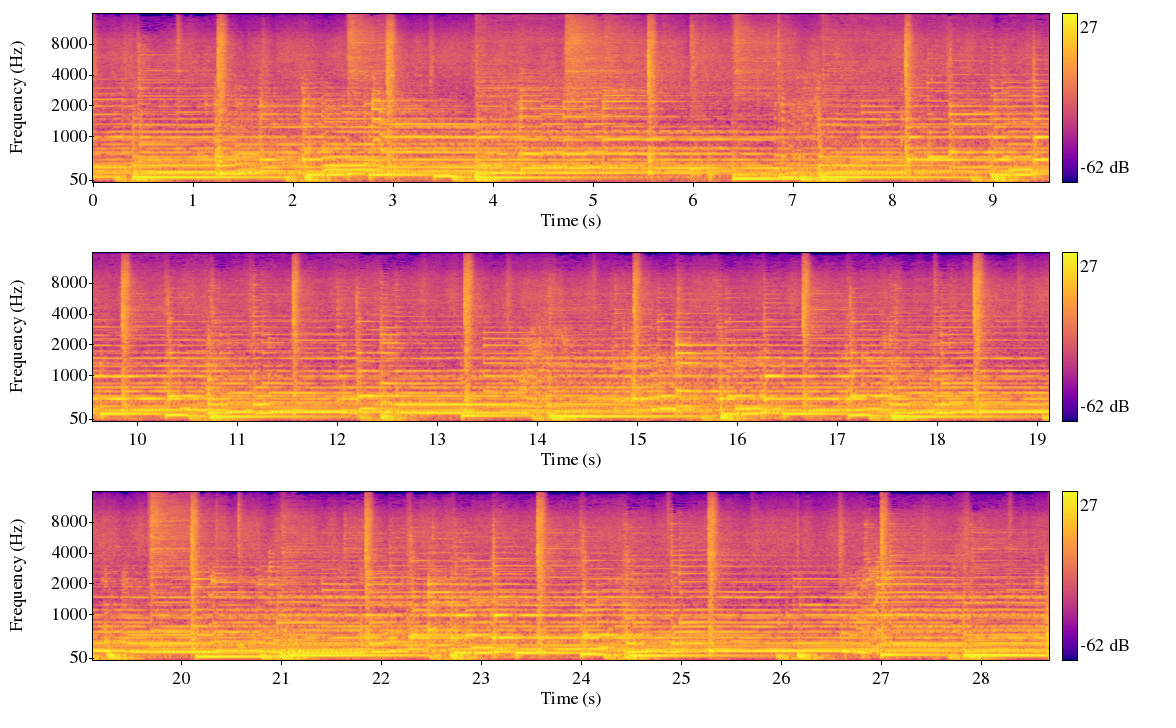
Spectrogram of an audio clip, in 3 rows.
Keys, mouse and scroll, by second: 5.2 double click, 15.1 double click, 27.2-27.8 scroll down 1, 27.8-28.6 scroll up 1.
